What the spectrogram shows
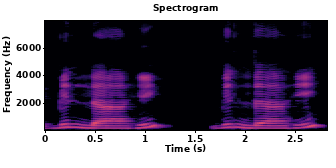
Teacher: لام پہ کھڑی زبر ہے، اس کو ہم تھوڑا سا لمبا کریں گے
